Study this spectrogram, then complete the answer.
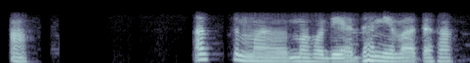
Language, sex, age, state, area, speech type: Sanskrit, female, 30-45, Tamil Nadu, urban, conversation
